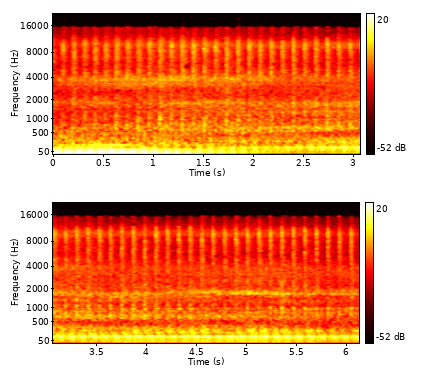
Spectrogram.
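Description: Sharp, even ticking about three times a second rides over a steady idle; a clear knock from inside the engine, cause unknown.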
